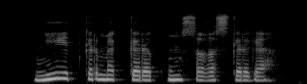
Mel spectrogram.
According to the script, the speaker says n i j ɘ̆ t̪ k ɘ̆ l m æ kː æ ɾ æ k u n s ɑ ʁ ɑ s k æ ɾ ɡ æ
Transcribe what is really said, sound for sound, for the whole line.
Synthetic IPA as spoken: n i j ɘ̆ t̪ k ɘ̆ ɾ m æ kː æ ɾ æ k u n s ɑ ʁ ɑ s k æ ɾ ɡ æ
